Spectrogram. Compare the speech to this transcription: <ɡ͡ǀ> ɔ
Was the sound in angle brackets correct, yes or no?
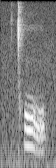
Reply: no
